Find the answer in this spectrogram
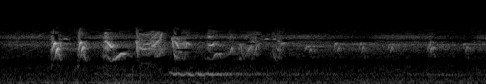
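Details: Crimson-backed sunbird, both parents rearing their young: a burst of sharp, high chirps and twitters in the first two seconds, then fainter scattered notes over a steady background hum.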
